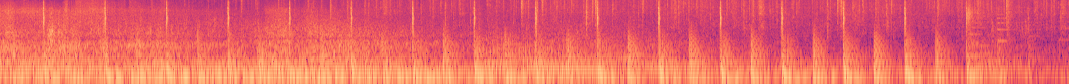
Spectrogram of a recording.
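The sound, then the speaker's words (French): A huge explosion as a whole building blows up in the rain and begins collapsing on itself: a loud, deep roaring rumble fills the scene, then gives way to a rapid scatter of sharp cracks and pops like falling debris. No voices. “vous sautez à l'extérieur quand tout le bâtiment explose. enfin, il y a une énorme explosion et le bâtiment se commence à, s'effondrer sur lui-même.”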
